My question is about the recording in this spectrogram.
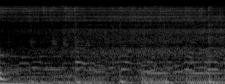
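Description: Sliced onions and green pepper strips sizzling quietly in a stainless steel sauté pan, under soft background music with held notes.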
